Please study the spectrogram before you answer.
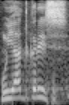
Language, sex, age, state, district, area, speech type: Gujarati, male, 30-45, Gujarat, Junagadh, rural, spontaneous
